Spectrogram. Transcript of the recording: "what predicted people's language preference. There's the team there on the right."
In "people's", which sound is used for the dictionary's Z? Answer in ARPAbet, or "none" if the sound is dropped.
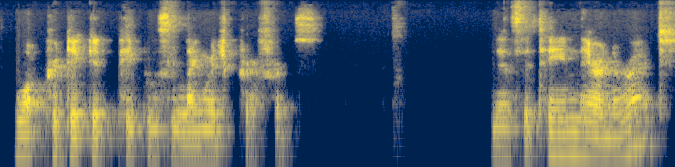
Z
